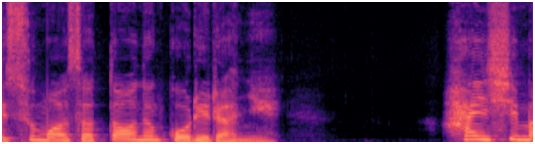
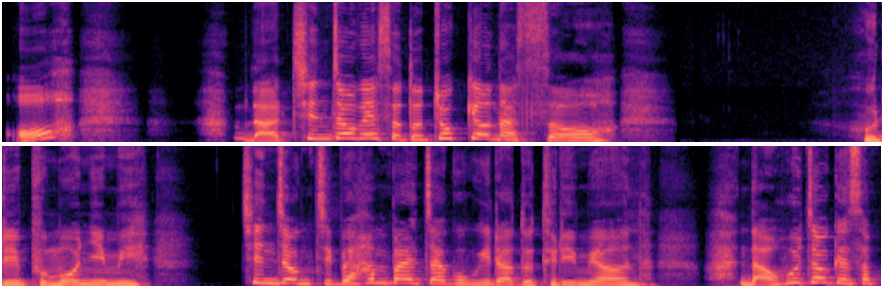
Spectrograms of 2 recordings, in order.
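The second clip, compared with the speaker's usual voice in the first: higher-pitched wife begging her husband; pleading wife; 5 semitones higher than usual. Acted. (애원하는 아내의 높은 목소리)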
